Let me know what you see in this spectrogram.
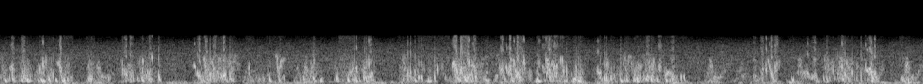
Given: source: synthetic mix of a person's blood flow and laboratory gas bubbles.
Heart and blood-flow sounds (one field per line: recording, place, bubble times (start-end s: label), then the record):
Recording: Doppler ultrasound of blood flow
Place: precordium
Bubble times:
0.00-0.74 s: bubbles
0.85-0.97 s: bubbles
1.06-1.14 s: bubbles
1.19-1.65 s: bubbles
1.91-2.89 s: bubbles
2.95-3.26 s: bubbles
3.31-3.77 s: bubbles
3.98-5.89 s: bubbles
5.95-6.88 s: bubbles
7.52-7.82 s: bubbles
7.88-8.85 s: bubbles
8.98-9.10 s: bubbles
From the record:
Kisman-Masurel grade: 444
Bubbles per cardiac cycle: continuous sound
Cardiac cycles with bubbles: 100%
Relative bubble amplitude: maximal (0.775 to 0.999)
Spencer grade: 4 (maximum detectable bubble signal sounding continuously throughout systole and diastole of every cardiac period, and overriding the amplitude of the normal cardiac signals)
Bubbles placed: anywhere in the cardiac cycle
